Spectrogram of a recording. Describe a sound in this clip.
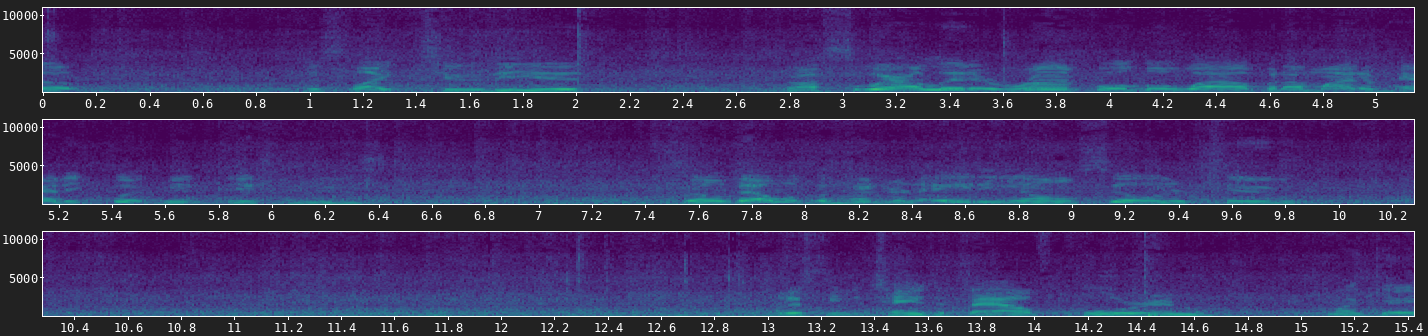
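Plastic engine parts click and rattle as a hand handles them.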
